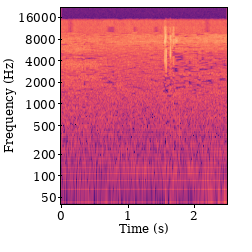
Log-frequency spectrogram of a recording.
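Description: Quiet room tone: a steady low hiss, with a couple of faint short clicks near the end.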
